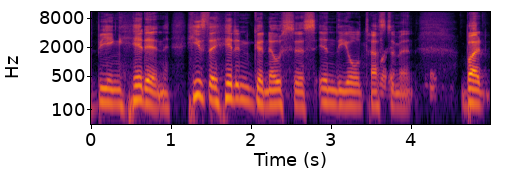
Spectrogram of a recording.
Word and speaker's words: gnosis: to have this this ginosis and yes in biblical Greek you pronounced the G in gnosis not in English and if you could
